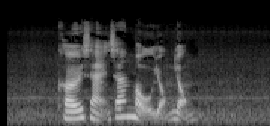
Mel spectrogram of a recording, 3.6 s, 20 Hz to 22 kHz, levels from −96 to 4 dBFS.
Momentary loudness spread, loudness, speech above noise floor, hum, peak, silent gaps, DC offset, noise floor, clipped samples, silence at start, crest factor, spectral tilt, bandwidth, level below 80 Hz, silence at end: 9 LU; -24 LUFS; 29 dB; none; -8 dBFS; none; under 0.1%; -53 dBFS; under 0.1%; 0.8 s; 20 dB; -3.5 dB/octave; 12 kHz; -74 dBFS; 1 s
